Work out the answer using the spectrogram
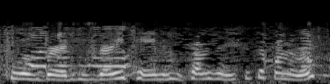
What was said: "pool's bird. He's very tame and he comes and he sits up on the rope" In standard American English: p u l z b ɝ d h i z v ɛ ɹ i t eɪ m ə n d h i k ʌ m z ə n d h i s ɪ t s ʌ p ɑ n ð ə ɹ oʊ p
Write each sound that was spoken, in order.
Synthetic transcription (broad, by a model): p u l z b ɝ d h i z v ɛ ɹ i t eɪ m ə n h i k ʌ m z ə n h i s ɪ t s ʌ p n ð ə ɹ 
